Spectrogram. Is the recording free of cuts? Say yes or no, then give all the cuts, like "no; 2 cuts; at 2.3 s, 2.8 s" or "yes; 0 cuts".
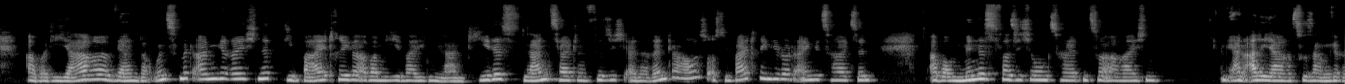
yes; 0 cuts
